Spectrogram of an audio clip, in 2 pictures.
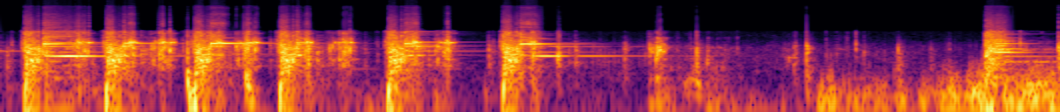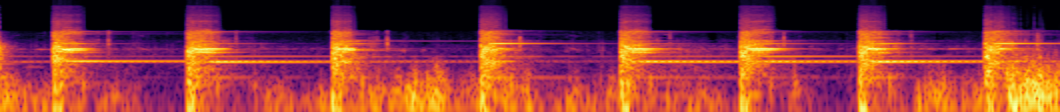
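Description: Gunshots from a lever-action rifle in quick succession, each hit answered by the ringing clang of a steel target. After a short lull, single-action revolvers fire a string of shots about two-thirds of a second apart, and each hit rings on the steel plates.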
